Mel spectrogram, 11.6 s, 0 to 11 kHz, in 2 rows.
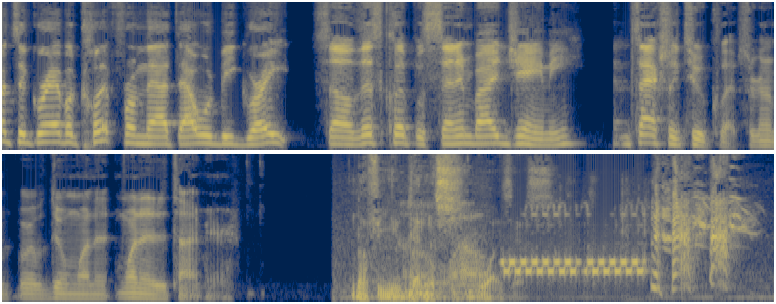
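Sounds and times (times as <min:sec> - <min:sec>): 
speech: 0:00.0 - 0:07.6, 0:08.4 - 0:10.0, 0:10.6 - 0:11.3
mobile phone ringing: 0:09.4 - 0:10.8
laughter: 0:10.6 - 0:11.5.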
